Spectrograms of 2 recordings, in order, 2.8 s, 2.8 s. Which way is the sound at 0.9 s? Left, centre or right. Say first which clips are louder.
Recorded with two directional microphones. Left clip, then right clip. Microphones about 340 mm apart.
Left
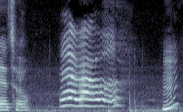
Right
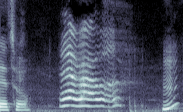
Right 2 dB; left.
